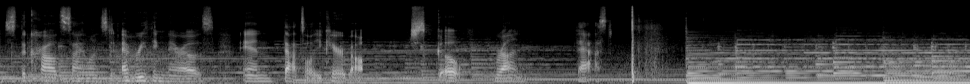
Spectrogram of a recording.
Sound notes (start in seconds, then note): 6.3 starting gun fires; 6.9 hopeful theme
